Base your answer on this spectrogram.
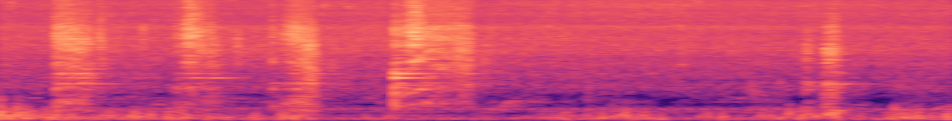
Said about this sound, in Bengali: ওখানে সব রকমের মশলা দিয়ে ভালোভাবে কষায় নিলাম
